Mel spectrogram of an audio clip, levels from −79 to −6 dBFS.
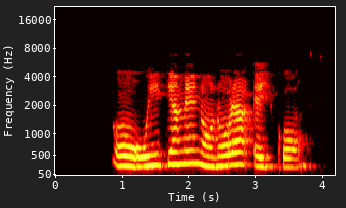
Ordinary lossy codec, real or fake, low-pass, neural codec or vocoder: AAC, 48 kbps; fake; 7.2 kHz; codec, 16 kHz, 16 kbps, FunCodec, trained on LibriTTS, 50 frames a second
